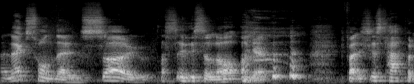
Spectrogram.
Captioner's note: laughs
